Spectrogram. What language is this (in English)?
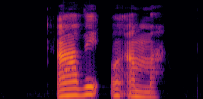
Icelandic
